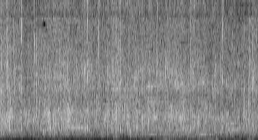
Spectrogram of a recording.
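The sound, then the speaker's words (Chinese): An audience of readers at a lecture breaks into loud, sustained applause for the lecturer, a dense, steady wash of many hands clapping that holds at an even level from start to finish without fading. “那大家把热烈掌声送给彭斌老师”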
